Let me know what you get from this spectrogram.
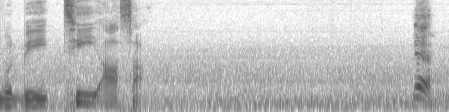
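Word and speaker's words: Teasa: no I'm not going there for damn sure tiasa Spaceport yep tasa Spaceport no tiasa I'm going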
